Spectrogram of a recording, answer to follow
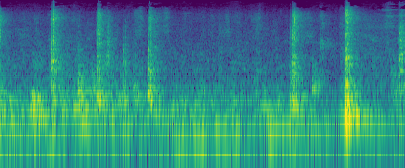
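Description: Lecture-hall noise from a class settling down: scattered short knocks and clicks over a faint murmur of voices, the loudest knock about three and a half seconds in.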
